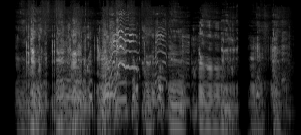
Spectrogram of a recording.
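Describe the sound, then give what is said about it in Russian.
A wild boar grunts and snorts in a winter forest in a run of about six loud, rough bursts, some rising into squealing tones, with only brief pauses between them. “Да, это кабан.”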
